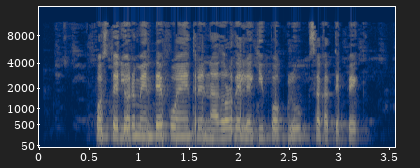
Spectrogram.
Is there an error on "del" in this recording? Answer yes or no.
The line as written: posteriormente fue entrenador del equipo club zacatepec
no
